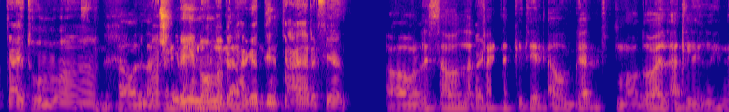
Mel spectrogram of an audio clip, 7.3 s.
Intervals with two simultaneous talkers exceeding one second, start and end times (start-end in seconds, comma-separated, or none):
1.4-2.6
